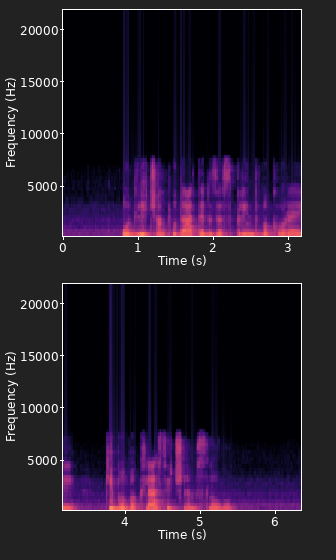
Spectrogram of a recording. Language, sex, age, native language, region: Slovenian, female, 18-29, Slovenian, Central Slovenia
